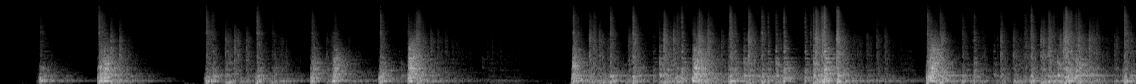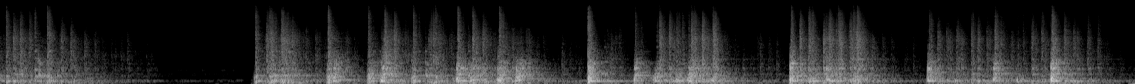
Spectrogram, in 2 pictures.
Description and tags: Duct impacts
Shaking and banging a large empty metal box.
